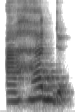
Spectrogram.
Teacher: dia mantul di akhir kalimat sehingga disebut qalqalah kubro karena pantulannya dia harus terdengar dengan jelas.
